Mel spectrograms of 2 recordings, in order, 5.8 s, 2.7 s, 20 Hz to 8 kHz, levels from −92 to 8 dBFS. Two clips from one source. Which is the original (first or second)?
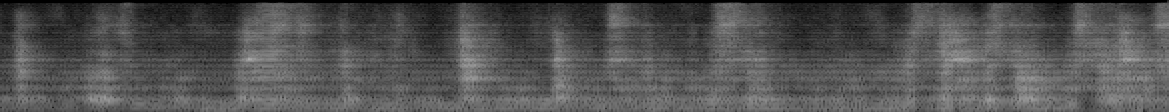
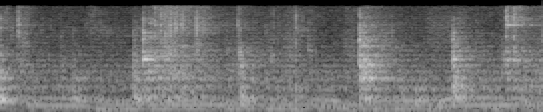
second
